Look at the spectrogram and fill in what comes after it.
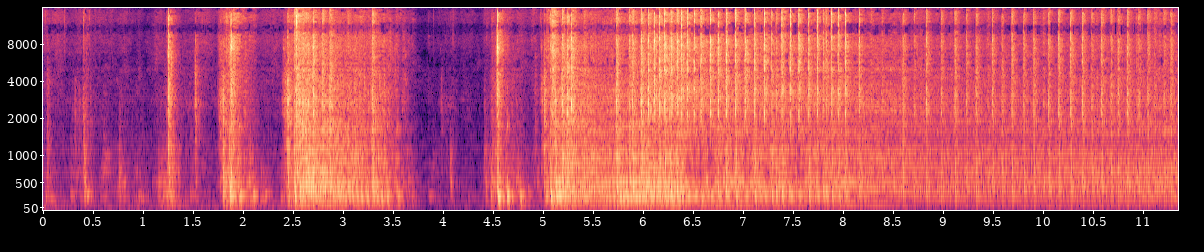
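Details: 1999/2002 Yamaha YZ125 converted to YZ144 two-stroke, first start after full restoration, long-sat, carb rebuild kit, float had leaked but not dripping: a few kicks then fires into a crisp ringing idle that settles evenly; healthy running.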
